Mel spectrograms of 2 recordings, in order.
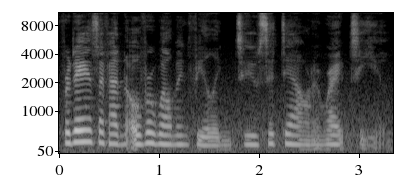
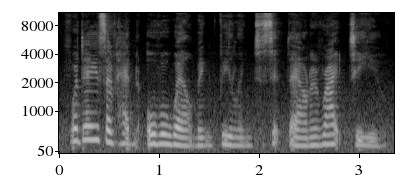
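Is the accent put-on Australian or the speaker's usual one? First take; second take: usual; Australian. First: It is read in the speaker's normal accent. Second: It is read in a put-on Australian accent.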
